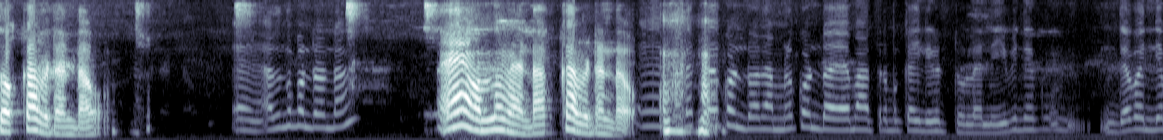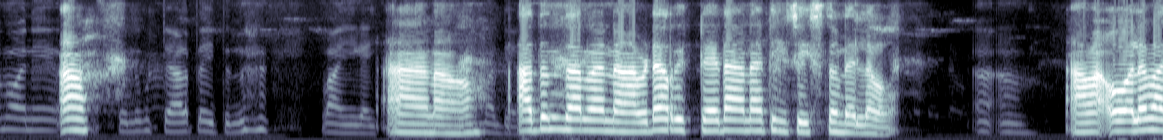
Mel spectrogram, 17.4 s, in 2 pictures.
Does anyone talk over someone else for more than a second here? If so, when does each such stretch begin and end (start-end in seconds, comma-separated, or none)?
none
